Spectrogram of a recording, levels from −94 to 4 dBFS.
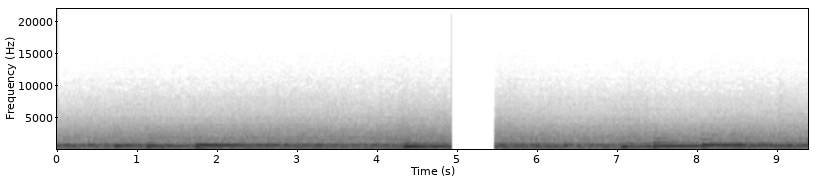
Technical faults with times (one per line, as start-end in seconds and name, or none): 4.93-5.47 stream reconnect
